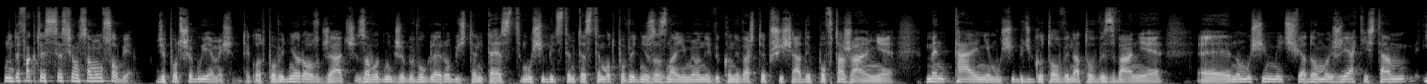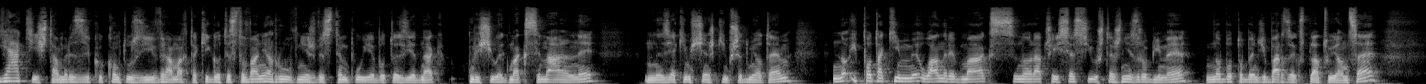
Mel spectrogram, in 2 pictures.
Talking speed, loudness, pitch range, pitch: 180 wpm, -20 LUFS, 110-125 Hz, 115 Hz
